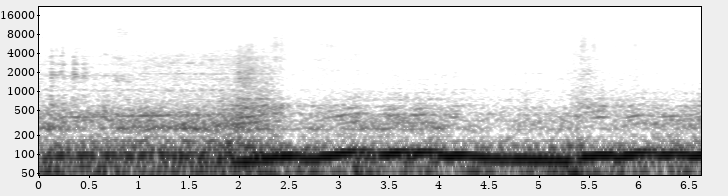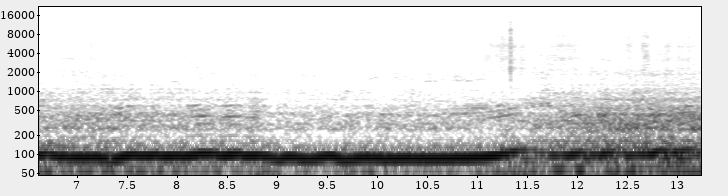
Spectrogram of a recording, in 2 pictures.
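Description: Mazda MX-5 NB engine heard from inside the cabin, pulling at steady raised revs as a deep, even drone that picks up about two seconds in and eases off briefly near the end.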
